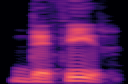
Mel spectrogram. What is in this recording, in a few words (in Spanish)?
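"decir", Spanish; mekanta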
